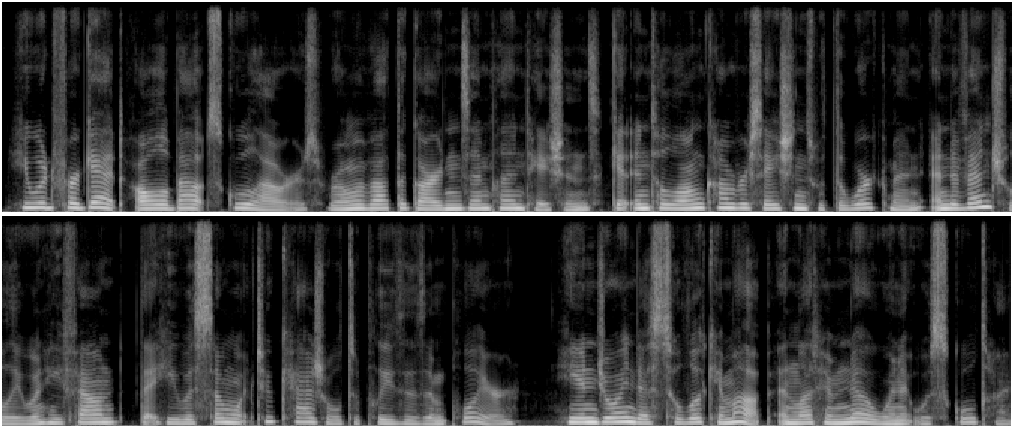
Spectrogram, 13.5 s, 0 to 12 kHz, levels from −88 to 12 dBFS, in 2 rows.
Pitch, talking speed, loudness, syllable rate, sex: 225 Hz, 225 wpm, -17 LUFS, 5.6 syllables/s, female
